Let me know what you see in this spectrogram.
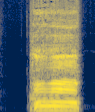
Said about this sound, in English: I'm going to go animal. That is an animal. That is a dog.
